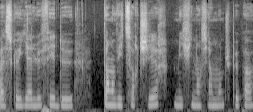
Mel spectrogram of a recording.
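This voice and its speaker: Over a very clean recording with a silent background, a woman speaks at a moderate pace in a fairly high, dark, mellow, somewhat breathy voice with monotone, flat intonation. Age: 20s. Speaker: YouTuber. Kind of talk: casual chat. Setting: face-cam video at home.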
